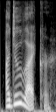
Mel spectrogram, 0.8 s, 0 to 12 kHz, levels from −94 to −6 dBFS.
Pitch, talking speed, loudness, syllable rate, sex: 205 Hz, 305 wpm, -16 LUFS, 6.4 syllables/s, female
